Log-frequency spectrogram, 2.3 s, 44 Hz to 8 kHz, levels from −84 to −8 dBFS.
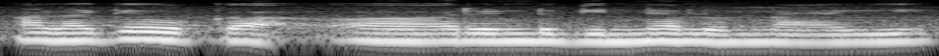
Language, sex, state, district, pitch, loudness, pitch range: Telugu, female, Andhra Pradesh, Sri Satya Sai, 175 Hz, -15 LUFS, 170-185 Hz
